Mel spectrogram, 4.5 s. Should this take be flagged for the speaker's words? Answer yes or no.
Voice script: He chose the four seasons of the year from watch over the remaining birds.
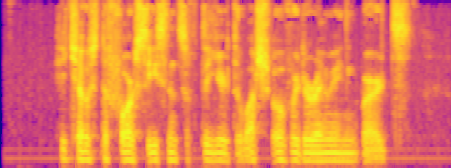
yes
